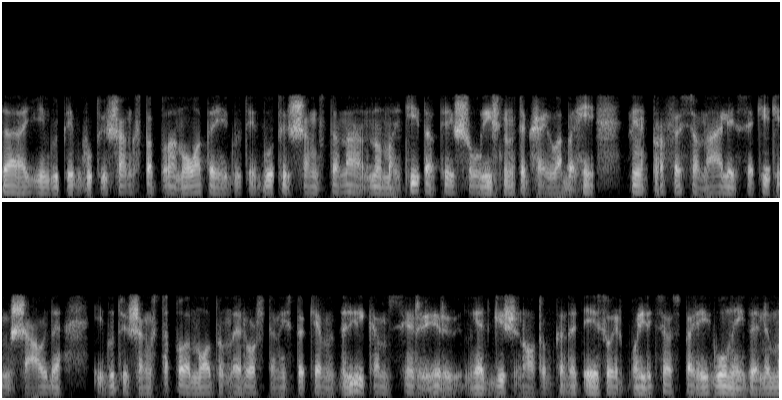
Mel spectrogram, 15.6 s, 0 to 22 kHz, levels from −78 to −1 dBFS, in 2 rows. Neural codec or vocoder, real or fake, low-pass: codec, 16 kHz, 0.8 kbps, ZipCodec; fake; 3.6 kHz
